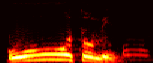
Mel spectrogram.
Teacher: هبدا بهمزه وصل مضمومه، يبقى هحول الهمزه الساكنه الى واو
